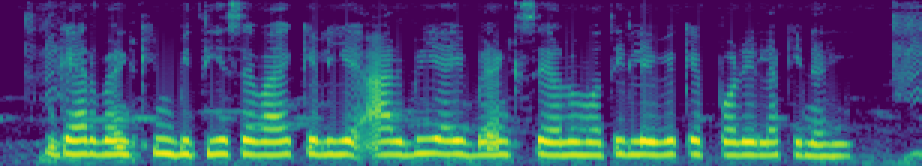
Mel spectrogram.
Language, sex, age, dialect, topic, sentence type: Bhojpuri, female, 18-24, Northern, banking, question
